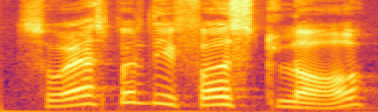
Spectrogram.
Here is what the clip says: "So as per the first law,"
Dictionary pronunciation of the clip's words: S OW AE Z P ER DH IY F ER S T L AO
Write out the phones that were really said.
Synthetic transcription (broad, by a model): S OW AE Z F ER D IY F ER S T L AO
